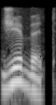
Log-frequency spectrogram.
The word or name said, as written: gibbet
